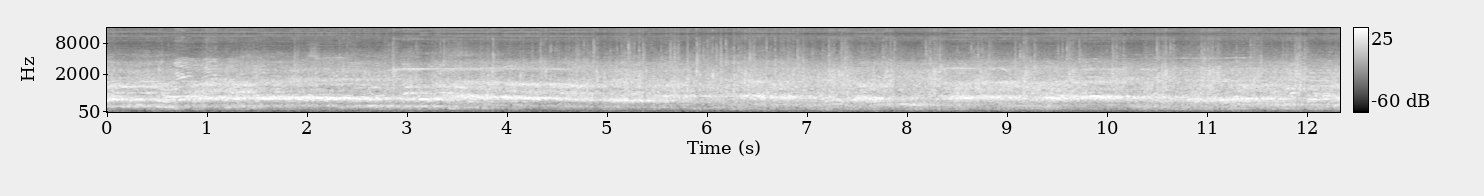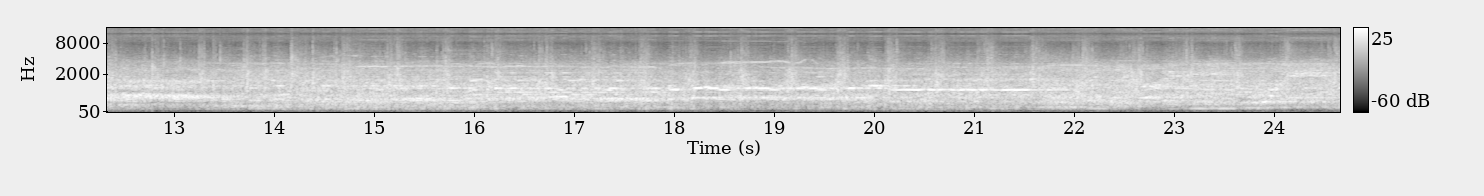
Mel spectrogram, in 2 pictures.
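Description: A large football crowd singing and chanting together in a stadium, loud and sustained.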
